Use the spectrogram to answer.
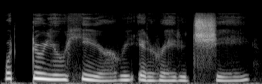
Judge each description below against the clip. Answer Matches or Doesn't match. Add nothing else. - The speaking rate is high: Doesn't match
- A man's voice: Doesn't match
